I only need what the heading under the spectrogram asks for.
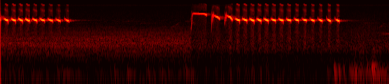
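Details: Eurasian blue tit song from a collection of French garden birds: a fast, high trill of about a dozen even notes, a pause, then a thin descending whistle and a longer ringing trill.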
